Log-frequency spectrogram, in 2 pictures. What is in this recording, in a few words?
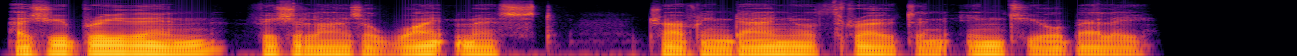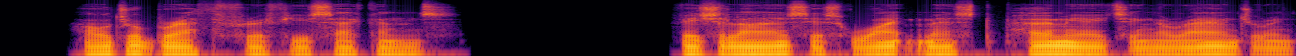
voiceover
